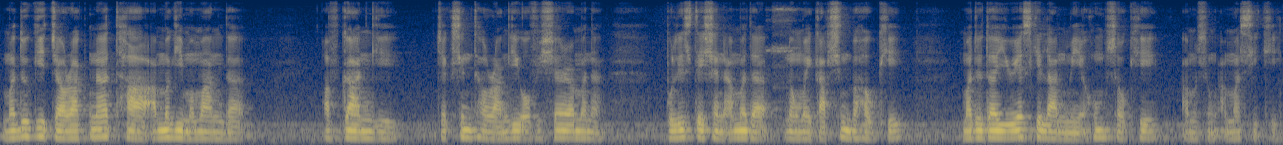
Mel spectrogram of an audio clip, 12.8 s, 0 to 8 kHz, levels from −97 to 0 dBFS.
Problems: constant background noise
